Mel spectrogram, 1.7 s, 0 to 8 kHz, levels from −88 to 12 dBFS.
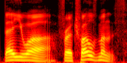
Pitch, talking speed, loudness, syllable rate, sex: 140 Hz, 210 wpm, -16 LUFS, 6.6 syllables/s, male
